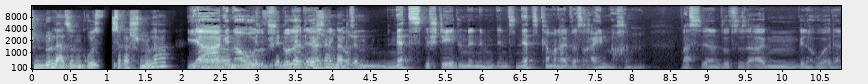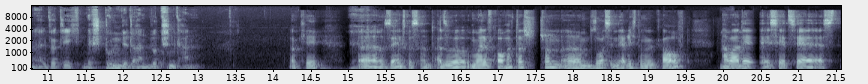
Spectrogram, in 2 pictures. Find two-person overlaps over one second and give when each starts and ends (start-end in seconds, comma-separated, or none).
2.0-4.6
